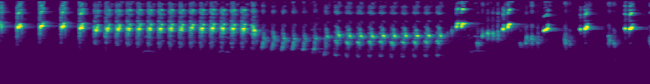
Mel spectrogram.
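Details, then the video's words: Long-tailed shrike from Banyuwangi: a few sharp chirps lead into a fast, rattling trill that drops in pitch, then varied squeaky and harsh notes. "Burung cendet banyuwangi memang mantap"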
